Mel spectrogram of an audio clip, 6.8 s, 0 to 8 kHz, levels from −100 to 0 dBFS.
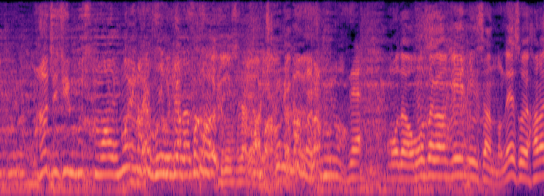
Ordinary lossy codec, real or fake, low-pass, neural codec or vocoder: none; fake; none; codec, 16 kHz, 4 kbps, FreqCodec, larger model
